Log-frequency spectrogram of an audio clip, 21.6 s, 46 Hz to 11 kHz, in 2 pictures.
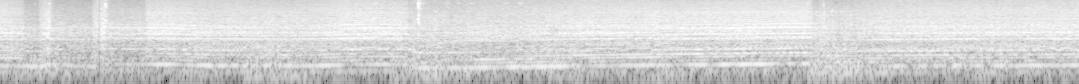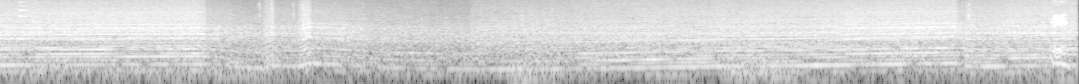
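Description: Group 3 Lexus race car in Gran Turismo 7 at Road Atlanta, its engine droning steadily at high revs with repeated pitch climbs and drops at each gear shift, loud and continuous throughout.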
